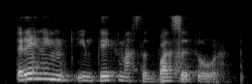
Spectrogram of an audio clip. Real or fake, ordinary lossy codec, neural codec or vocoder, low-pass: fake; none; codec, 24 kHz, 1.5 kbps, HILCodec; 9.9 kHz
